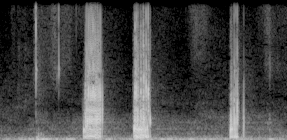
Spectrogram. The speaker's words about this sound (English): Farted on you.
